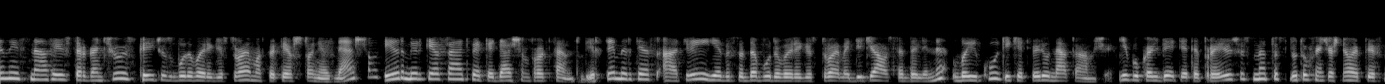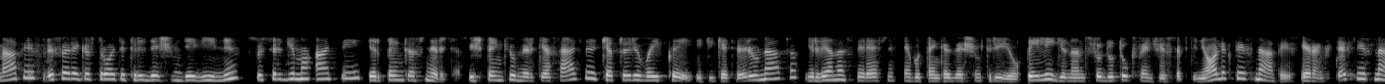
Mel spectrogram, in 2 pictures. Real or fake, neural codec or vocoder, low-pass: fake; codec, 16 kHz, 2 kbps, X-Codec, WavLM features, trained on Multilingual LibriSpeech; 3.6 kHz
